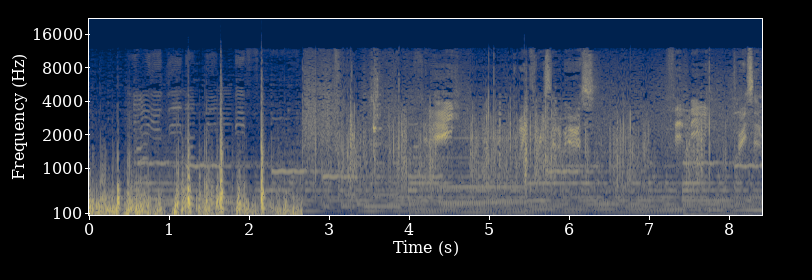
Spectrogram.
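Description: Wind buffeting the microphone, with sharp knocks from hands working a stuck fin out of a windsurf board. After about two and a half seconds it cuts to a background music track.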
